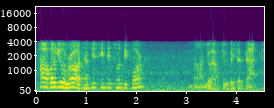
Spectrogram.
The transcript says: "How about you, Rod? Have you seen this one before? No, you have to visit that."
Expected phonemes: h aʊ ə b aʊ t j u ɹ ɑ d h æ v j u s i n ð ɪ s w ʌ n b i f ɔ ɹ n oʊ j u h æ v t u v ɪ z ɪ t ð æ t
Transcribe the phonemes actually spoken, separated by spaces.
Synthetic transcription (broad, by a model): h aʊ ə b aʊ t j u ɹ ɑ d h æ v j u s i n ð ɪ s w ʌ n b i f ɔ ɹ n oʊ j u h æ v t u w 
